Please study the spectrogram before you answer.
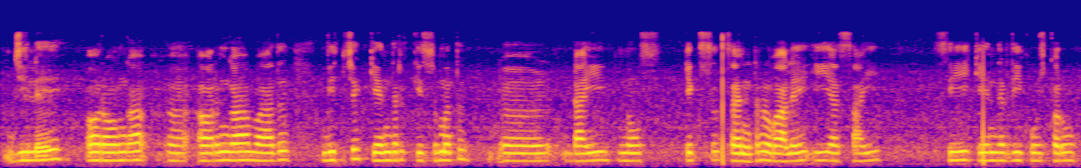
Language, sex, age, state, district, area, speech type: Punjabi, male, 18-30, Punjab, Bathinda, rural, read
